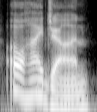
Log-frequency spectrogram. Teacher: that upward inflection shows she's pleasantly surprised to hear from him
